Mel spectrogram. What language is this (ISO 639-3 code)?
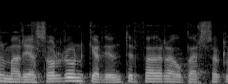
isl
